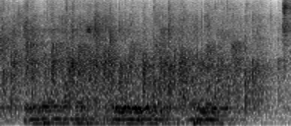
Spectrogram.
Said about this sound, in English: Let's give the angel of this house, Pastor, a hand. Bless you, Pastor. So my man holding his pulpit down, Lord, bless your heart. Let's give him a hand.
